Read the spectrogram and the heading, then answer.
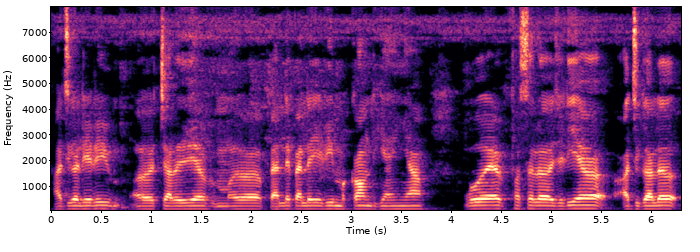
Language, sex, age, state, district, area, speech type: Dogri, male, 18-30, Jammu and Kashmir, Reasi, rural, spontaneous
